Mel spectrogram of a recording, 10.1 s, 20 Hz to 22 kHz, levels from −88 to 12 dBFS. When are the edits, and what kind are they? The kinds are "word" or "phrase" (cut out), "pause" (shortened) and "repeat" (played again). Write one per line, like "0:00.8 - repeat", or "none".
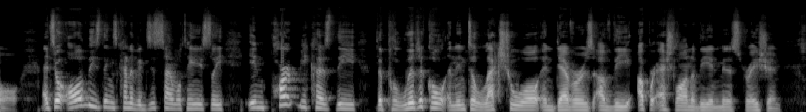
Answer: none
